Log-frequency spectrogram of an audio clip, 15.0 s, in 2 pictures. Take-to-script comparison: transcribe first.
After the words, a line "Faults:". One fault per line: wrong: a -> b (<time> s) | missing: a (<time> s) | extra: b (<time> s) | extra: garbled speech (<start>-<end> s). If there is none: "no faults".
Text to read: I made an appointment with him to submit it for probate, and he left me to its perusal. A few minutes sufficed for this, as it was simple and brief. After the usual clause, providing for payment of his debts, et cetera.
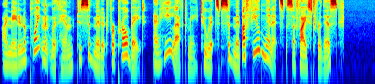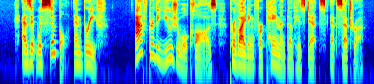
I made an appointment with him to submit it for probate, and he left me to its submit. A few minutes sufficed for this, as it was simple and brief. After the usual clause, providing for payment of his debts, et cetera.
Faults:
wrong: perusal -> submit (4.4 s)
